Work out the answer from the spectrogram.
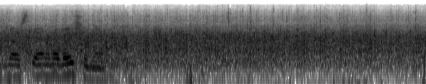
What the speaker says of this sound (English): You guys got a standing ovation there.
